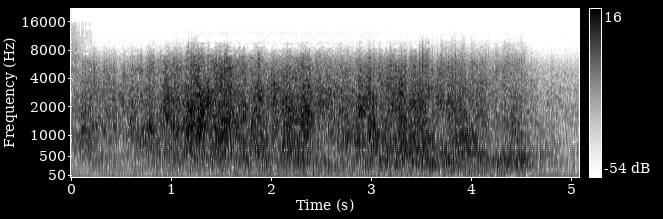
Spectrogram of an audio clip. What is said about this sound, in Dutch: Dat hem ook in een Alpha-jet eh, op, eh, denk op 100 meter boven de Zillion, eh, dus met een straaljager voorbij gevlogen is.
